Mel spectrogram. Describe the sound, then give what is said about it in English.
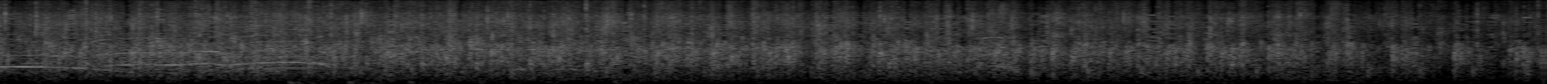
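Audience applause welcoming a speaker at a talk in San Francisco: dense, sustained clapping from a crowd, steady and warm throughout, easing only slightly toward the end. “So please give it up for Silvia Federici.”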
